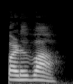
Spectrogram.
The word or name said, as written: पड़वा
